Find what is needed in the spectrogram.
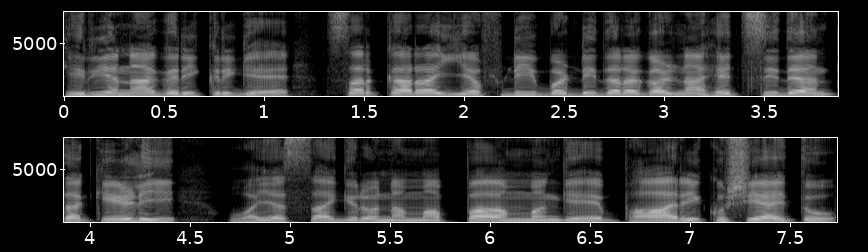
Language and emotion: Kannada, happy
